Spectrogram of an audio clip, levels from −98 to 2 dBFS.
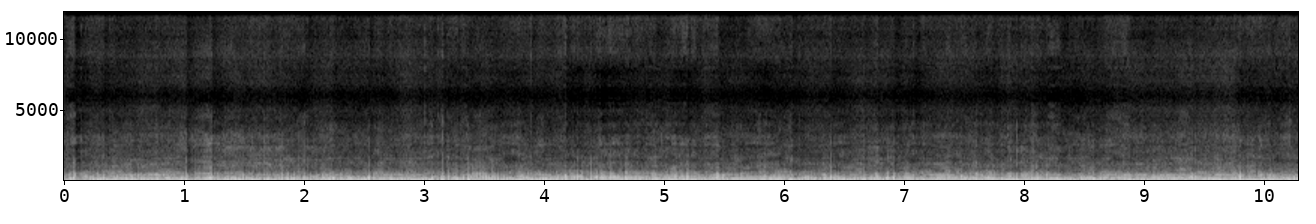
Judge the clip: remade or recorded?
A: remade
